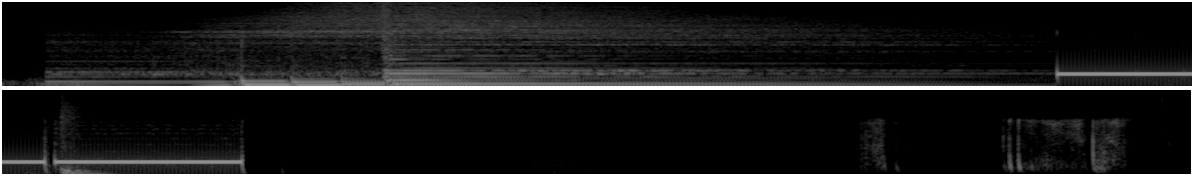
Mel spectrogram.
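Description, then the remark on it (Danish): A loud, steady telephone ringing tone sounds for about two seconds as a call is placed, after a swelling burst of sound, followed by silence and a few brief, fainter bursts near the end. “Jeg ringer, fordi du har jo været deltaget i radiosvalget”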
